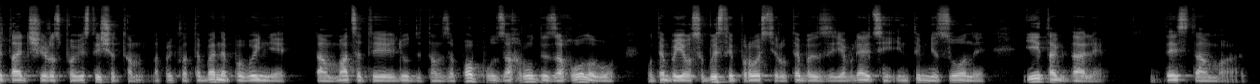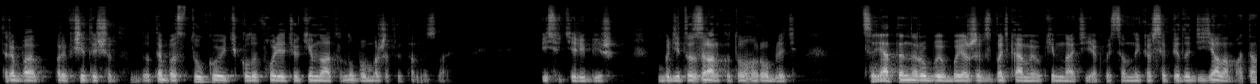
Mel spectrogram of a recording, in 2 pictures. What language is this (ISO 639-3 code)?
ukr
